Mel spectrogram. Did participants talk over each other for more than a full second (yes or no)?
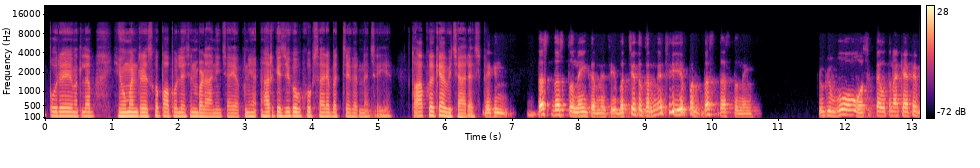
no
